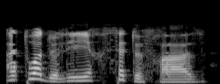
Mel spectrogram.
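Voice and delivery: normal talking voice

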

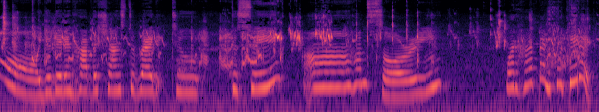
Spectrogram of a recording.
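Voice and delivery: normal talking voice

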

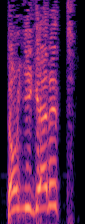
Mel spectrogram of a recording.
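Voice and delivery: angry homeowner. Acted. Homeowner refusing the miser again, angry and high. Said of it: "The homeowner gets angry".

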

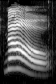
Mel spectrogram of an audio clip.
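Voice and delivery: loud anguished no; shout. Real, not acted. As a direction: cry out no in protest. Pleading over losing a pet.

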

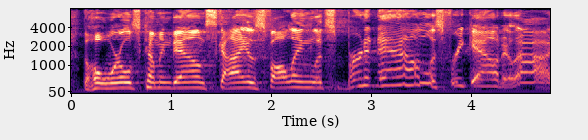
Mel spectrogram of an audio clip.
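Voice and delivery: high-pitched mock doomsday screaming, drawn out; mock panic. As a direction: climb into a hammed-up, strained panic. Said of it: "everybody's screaming".

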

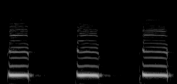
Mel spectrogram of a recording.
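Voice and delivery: high, loud beep tones; mock recording-booth beeps; imitated beeps. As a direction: chirp three sharp studio beeps. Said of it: "you get three beeps".

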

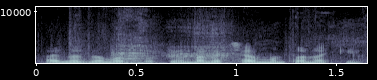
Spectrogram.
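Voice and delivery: ordinary talk

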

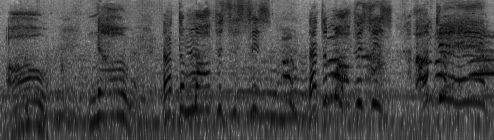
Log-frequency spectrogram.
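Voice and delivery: high, loud panicked scream; terrified scream. Real, not acted. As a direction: scream as the monster strikes. Monster attack in the game.

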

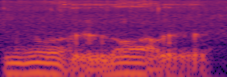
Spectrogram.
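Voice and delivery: very slow, drawn-out demonic drone. Retold or imitated. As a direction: imitate a demon's groan, stretching each sound out long. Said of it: "in this deep demonic voice".

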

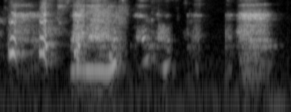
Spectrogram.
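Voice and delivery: high laugh. Acted. Cat laughs at own joke.

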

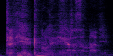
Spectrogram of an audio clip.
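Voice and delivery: very soft, breath-only whisper; whispered reproach. Acted. Secret-keeper's reproach.

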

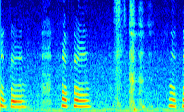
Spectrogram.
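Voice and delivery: choked tearful calls to father; broken tearful whimpers; crying. Acted. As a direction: sob out each call to dad. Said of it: "ಸುಪ್ಪು, ಅಳ್ಬೇಡ".

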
